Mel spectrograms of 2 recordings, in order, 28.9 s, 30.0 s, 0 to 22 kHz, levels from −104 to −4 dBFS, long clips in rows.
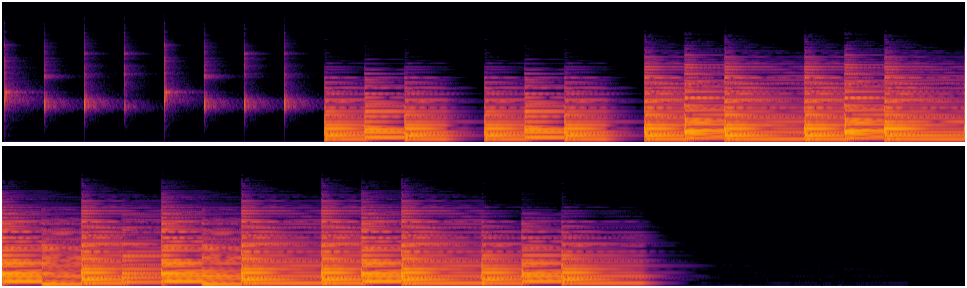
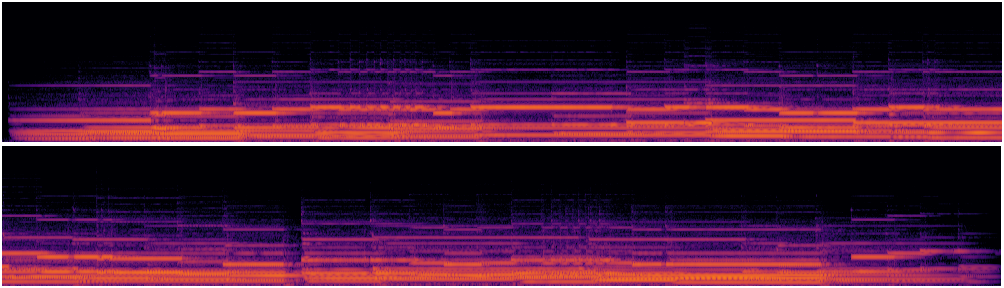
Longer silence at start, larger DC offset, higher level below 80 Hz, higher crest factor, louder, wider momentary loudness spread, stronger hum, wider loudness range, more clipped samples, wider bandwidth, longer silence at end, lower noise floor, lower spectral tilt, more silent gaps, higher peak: about the same, 0.05 s vs 0.15 s; neither; first, -46 dBFS vs -70 dBFS; about the same, 18 dB vs 14 dB; first, -29 LUFS vs -40 LUFS; first, 20 LU vs 6 LU; neither; first, 7 LU vs 3 LU; neither; first, 6.6 kHz vs 5.2 kHz; first, 4.7 s vs 0.25 s; first, under -90 dBFS vs -62 dBFS; second, -9 dB/octave vs -10.5 dB/octave; neither; first, -12 dBFS vs -24 dBFS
